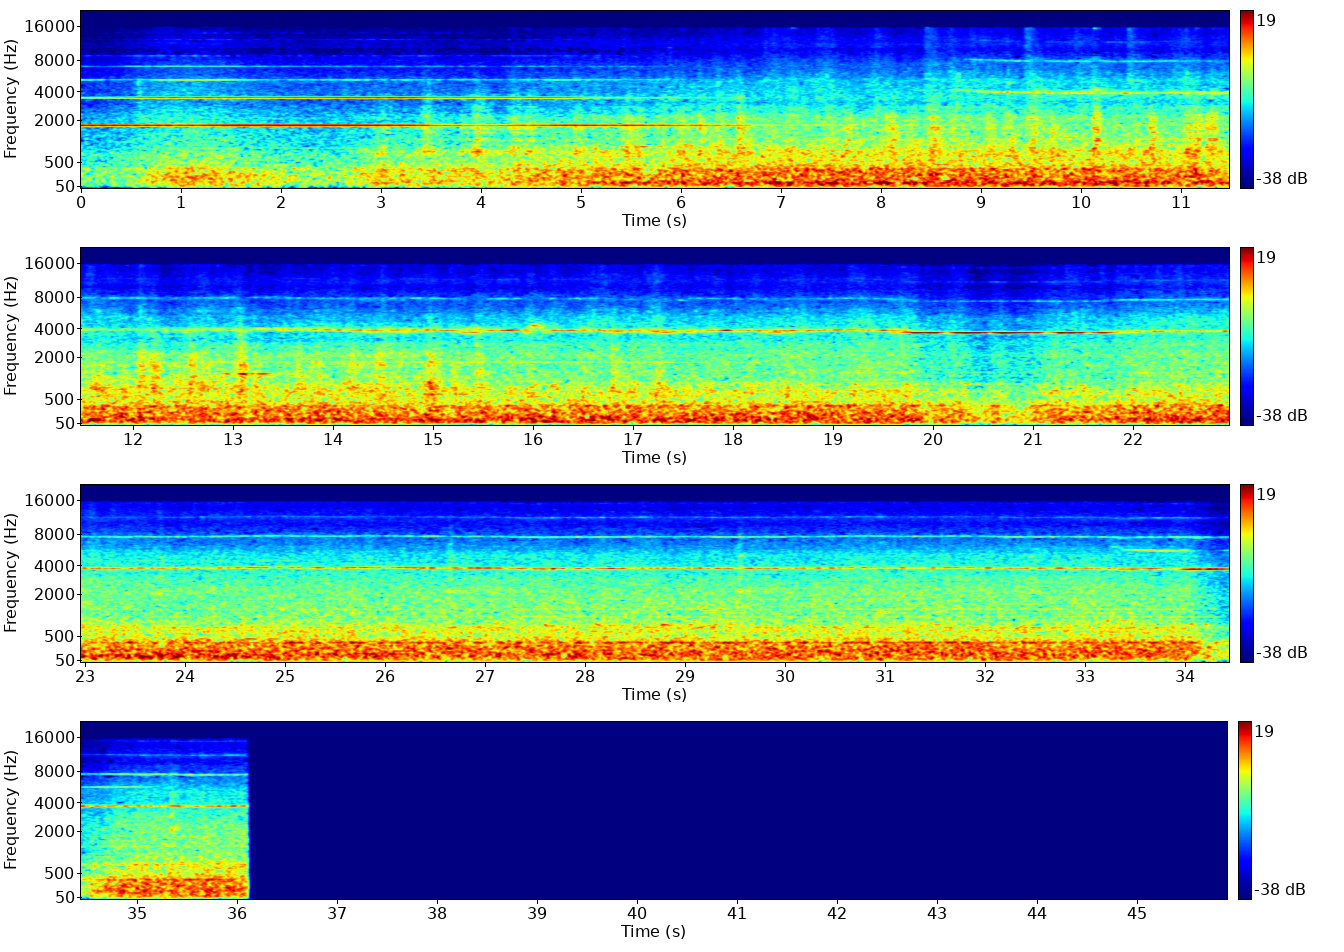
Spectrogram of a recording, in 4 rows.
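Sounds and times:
high machine whine: 0.0 - 36.2
rolling mill mechanical din: 0.0 - 36.2.

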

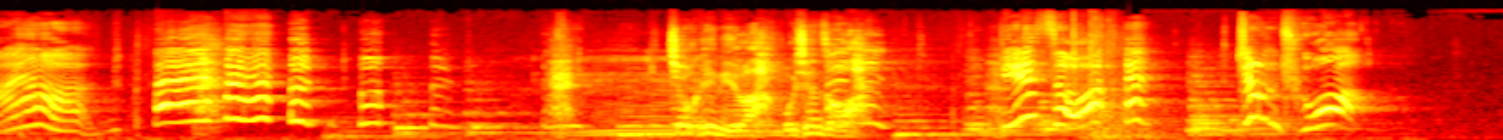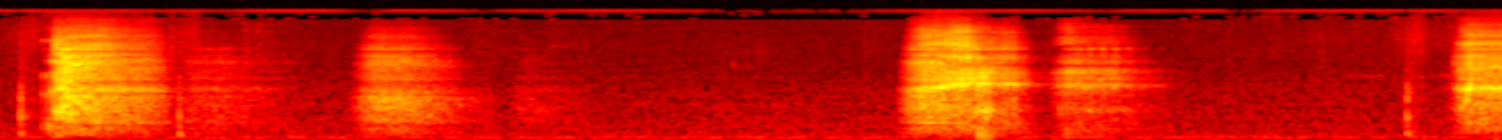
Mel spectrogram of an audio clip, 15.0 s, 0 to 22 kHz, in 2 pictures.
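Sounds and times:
person sighing breaths: 7.8 - 9.9.

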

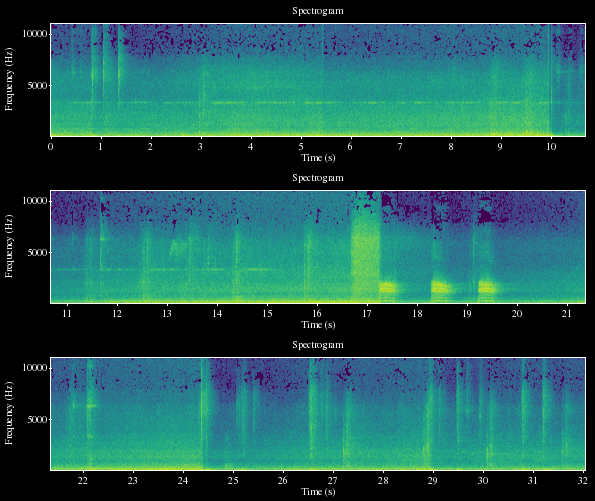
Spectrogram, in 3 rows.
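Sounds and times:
low background rumble: 0.0 - 16.7
crow cawing: 17.3 - 19.9.

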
